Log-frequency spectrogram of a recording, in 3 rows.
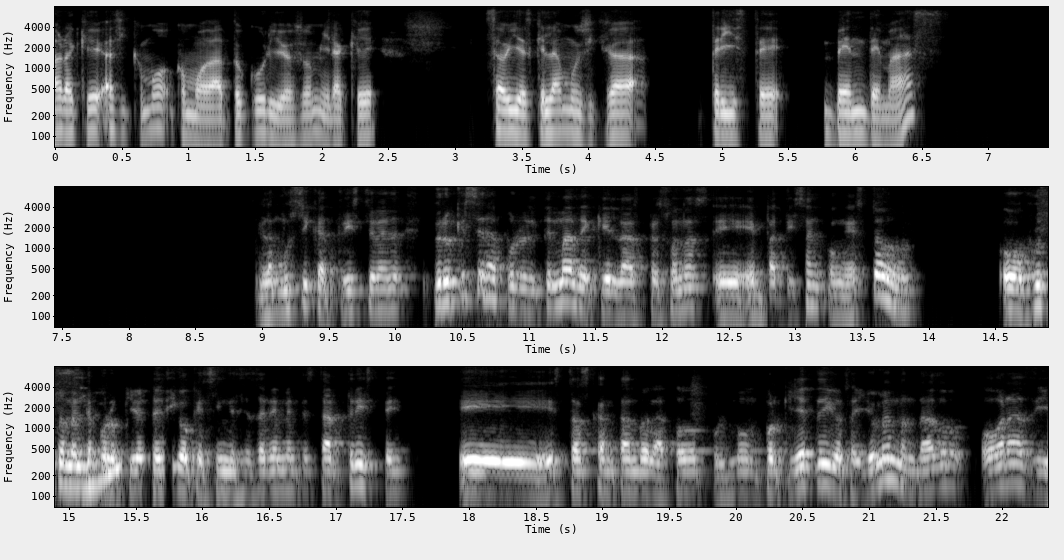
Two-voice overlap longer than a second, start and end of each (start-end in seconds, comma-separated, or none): none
